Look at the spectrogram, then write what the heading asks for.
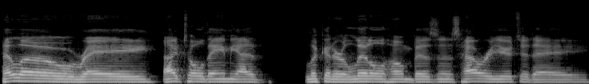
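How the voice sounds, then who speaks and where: In a booming, put-on character voice, a man speaks at medium pitch and a moderate pace with flat, monotone intonation. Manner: regal, imperious.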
